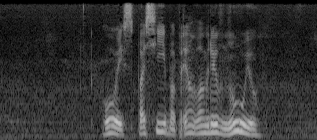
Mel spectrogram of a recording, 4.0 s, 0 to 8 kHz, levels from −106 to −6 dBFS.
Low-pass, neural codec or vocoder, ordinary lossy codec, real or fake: 7.2 kHz; codec, 16 kHz in and 24 kHz out, 2.2 kbps, FireRedTTS-2 codec; none; fake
